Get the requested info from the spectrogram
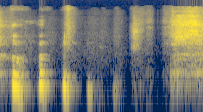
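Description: A man's voice makes a few short, clipped sounds in the first second, not clear words. Near the end comes a breathy burst, a short laugh or sharp breath.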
